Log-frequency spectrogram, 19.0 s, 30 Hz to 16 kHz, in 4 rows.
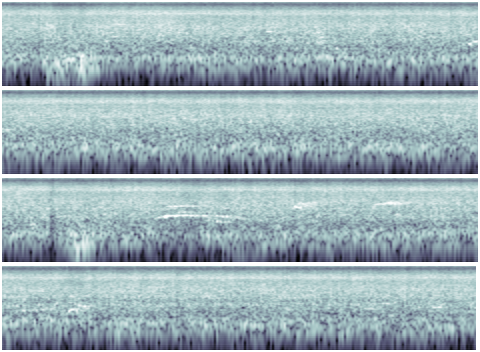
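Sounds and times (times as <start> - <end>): waterfall rushing into pool: 0.0 - 19.0
dull low thump: 0.4 - 1.1, 10.1 - 10.7.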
